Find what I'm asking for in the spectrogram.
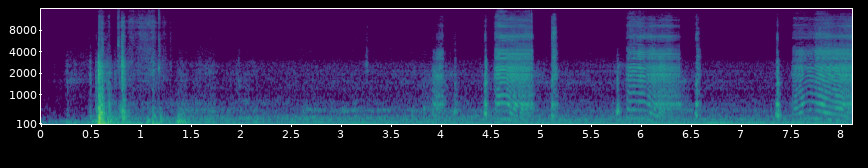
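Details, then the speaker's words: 2019 Chevy Bolt, car off: a dull thud then repeated rising and falling squeaky creaks from a dry door hinge as it swings; similar but not identical to the creak heard when turning right at low speed; owner thinks it needs lubrication. "Now that's just coming directly from the hinge on the door. I should probably just like get that lubricated or sprayed with something, maybe WD-40."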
